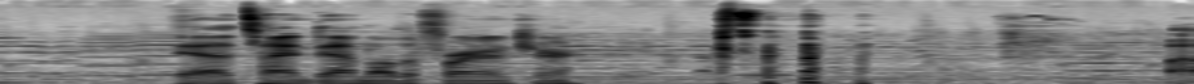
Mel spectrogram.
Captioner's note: laughing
